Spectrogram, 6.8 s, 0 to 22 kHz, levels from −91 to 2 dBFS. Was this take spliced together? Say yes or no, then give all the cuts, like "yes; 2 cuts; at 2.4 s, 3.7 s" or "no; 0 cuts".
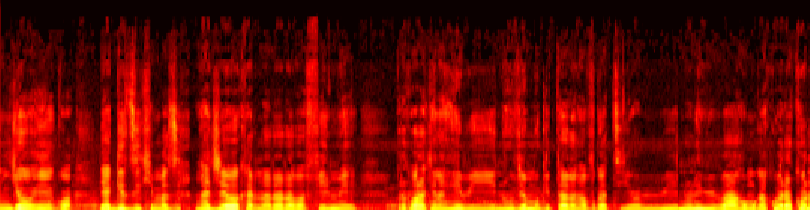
yes; 1 cut; at 1.5 s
